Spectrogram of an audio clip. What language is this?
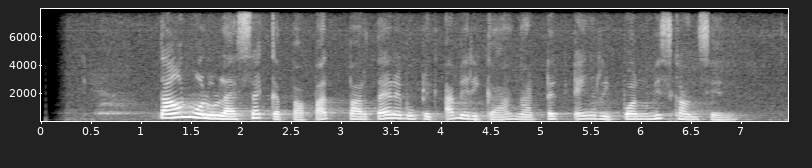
Javanese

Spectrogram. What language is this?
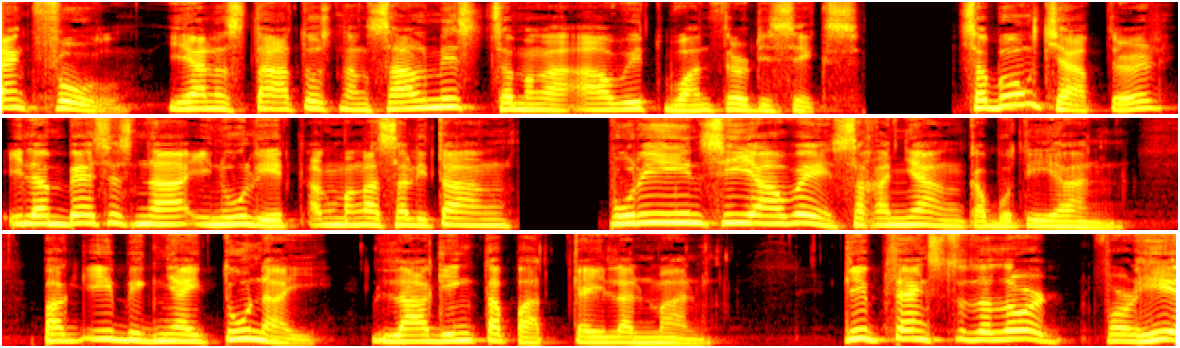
Filipino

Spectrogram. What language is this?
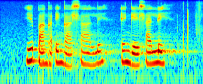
South Ndebele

